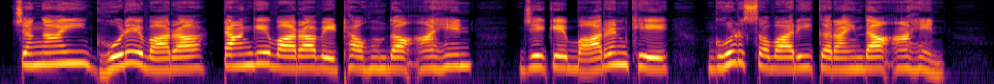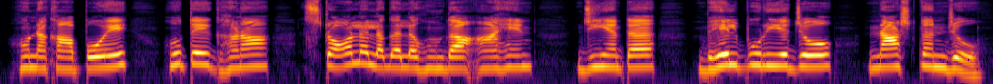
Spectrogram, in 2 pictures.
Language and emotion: Sindhi, neutral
